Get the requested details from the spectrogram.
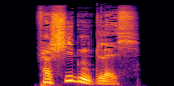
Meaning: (adjective) happening from time to time; happening on various occasions; sporadic (but not with the sense of “rare”); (adverb) from time to time; on various occasions
- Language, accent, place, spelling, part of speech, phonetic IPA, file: German, Germany, Berlin, verschiedentlich, adverb, [fɛɐ̯ˈʃiːdn̩tlɪç], De-verschiedentlich.ogg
